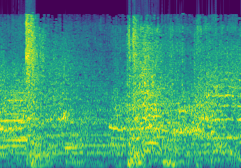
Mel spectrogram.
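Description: Race cars speed and skid on a track in the animated film Cars: a loud, continuous roar of engines and tire noise that surges twice, with no voices.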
